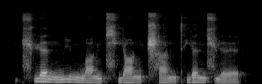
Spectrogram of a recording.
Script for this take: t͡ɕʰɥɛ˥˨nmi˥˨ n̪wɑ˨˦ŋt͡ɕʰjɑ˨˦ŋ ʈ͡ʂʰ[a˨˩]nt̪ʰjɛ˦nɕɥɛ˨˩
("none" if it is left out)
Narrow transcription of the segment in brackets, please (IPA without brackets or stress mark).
a˨˩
